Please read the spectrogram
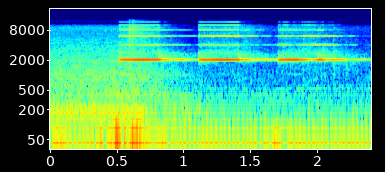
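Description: Brastemp BMS 27-litre microwave oven, with its casing off, stops running its hum about half a second in. It then gives three high beeps about 0.6 s apart, signalling the end of the heating cycle.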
